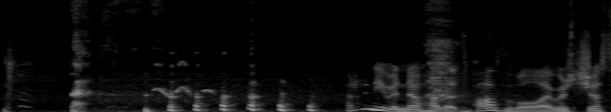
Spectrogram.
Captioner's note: laughing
